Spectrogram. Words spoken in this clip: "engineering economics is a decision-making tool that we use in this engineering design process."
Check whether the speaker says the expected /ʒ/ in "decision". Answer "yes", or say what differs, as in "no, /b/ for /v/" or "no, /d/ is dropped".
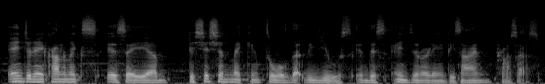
no, /ʃ/ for /ʒ/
